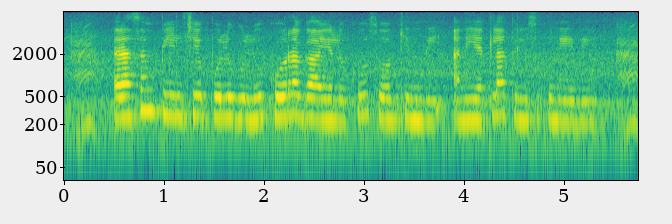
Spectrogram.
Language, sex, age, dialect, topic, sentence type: Telugu, female, 18-24, Southern, agriculture, question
